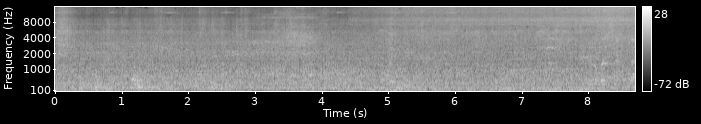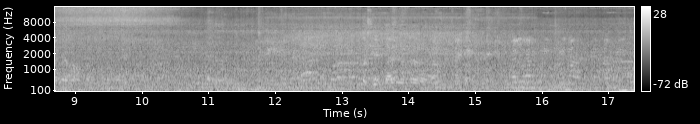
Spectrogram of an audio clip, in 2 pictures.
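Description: Steady rumbling noise of an Indian passenger train running on its tracks, with people's voices faintly mixed in.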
